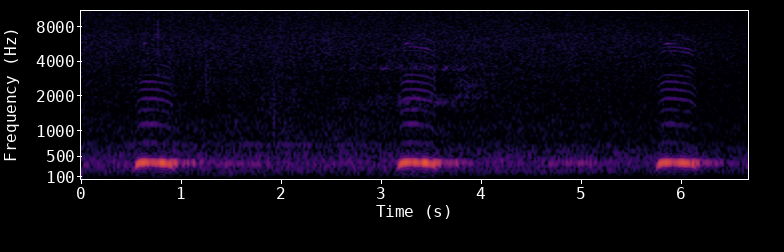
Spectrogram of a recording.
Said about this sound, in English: The long-eared owl, Asio otis, is found across North America and Eurasia. Here's one in Poland making a stereotypical hooting sound.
